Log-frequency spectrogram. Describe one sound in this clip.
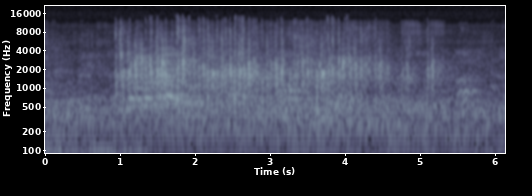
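Spectators applaud briefly.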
